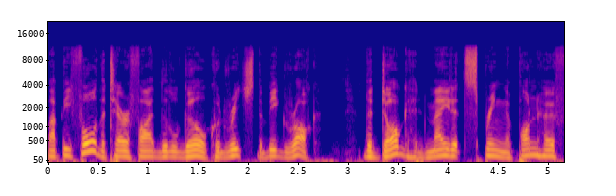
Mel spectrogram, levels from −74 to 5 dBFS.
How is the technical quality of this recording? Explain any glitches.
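Nothing in the recording stood out as a technical problem on listening.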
